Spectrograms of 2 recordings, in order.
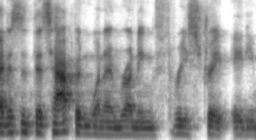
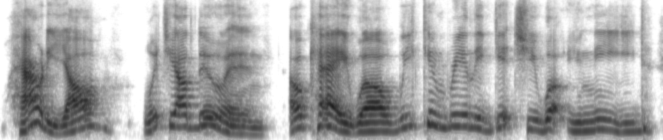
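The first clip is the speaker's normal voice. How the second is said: put-on slow, higher Texas accent, stretched vowels; Texas drawl; 3 semitones higher, slower than usual. Vlogger imagining a friendly Texan local, slow Texas accent. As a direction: play a slow-talking Texan greeting you. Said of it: "That's what I want from Boston".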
